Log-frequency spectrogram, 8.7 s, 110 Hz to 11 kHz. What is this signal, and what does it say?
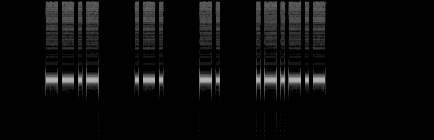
Morse code, heard as a keyed tone, about 15 wpm, spaced as for 8 wpm, 800 Hz. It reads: QRN.
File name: Q Calls / Q Calls-mp3s / Q Calls sppc @13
